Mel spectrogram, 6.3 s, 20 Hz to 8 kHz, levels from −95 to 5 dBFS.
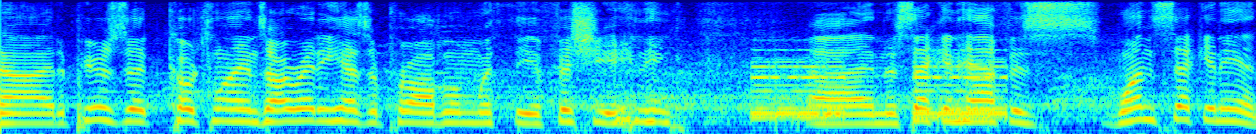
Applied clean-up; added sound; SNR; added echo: none; Piano; 1 dB; none.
